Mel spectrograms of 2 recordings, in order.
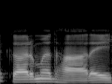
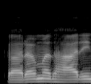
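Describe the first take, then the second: First: कर्मधारय drawn out, ending "-dhaa-ray"; correct pronunciation. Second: कर्मधारी ending in long "ee"; wrong pronunciation. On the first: Teacher answers for students, कर्मधारय slowly with "ray" ending. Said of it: "क्या होता है?". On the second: Teacher shows students the error, कर्मधारी with an "ee" ending. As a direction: say कर्मधारी as "karam-dhaaree". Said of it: "नहीं होता दोस्तों". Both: Shown as a demonstration.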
